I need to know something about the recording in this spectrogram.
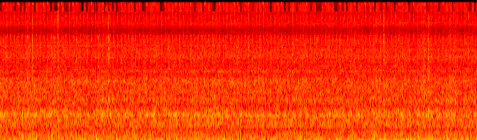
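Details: Opel Astra with new spark plugs and ignition coil pack, no fault codes or check engine light, idles unevenly and shakes with steady rattling knock felt in the cabin and faint throttle clicking; rough idle, cause unknown.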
